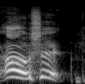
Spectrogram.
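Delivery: loud, high startled exclamation; surprised oh shit. Retold or imitated. Realizing the joke, a sudden surprised outburst. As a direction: blurt it out as the joke lands.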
